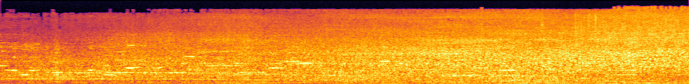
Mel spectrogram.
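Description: A car driving through the desert gives off a steady, continuous low rumble of engine and road noise that stays even throughout.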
